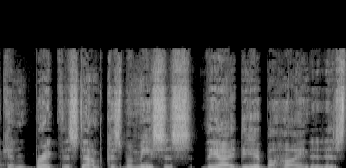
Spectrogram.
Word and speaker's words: mimesis: Mimesis, is how would you say it? – I used to say mimesis, but it's mimesis. Just okay. – Wherever we put the accent.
